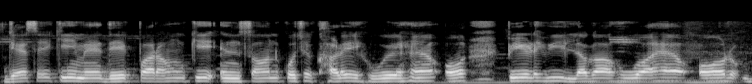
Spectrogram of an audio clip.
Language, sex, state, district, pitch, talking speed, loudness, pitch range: Hindi, male, Madhya Pradesh, Katni, 145 Hz, 160 wpm, -13 LUFS, 140-155 Hz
